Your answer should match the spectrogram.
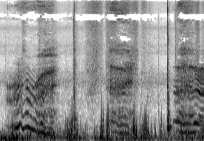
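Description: A man groaning and grunting with effort as he strains to push off a wheelbarrow that has him pinned to the ground, with scuffling and a sharp knock late on.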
